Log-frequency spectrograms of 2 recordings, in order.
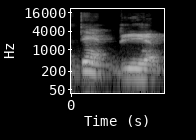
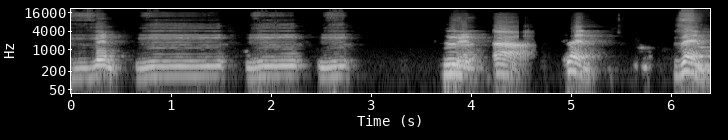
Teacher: there is air going out from between the teeth and the tongue continuously.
